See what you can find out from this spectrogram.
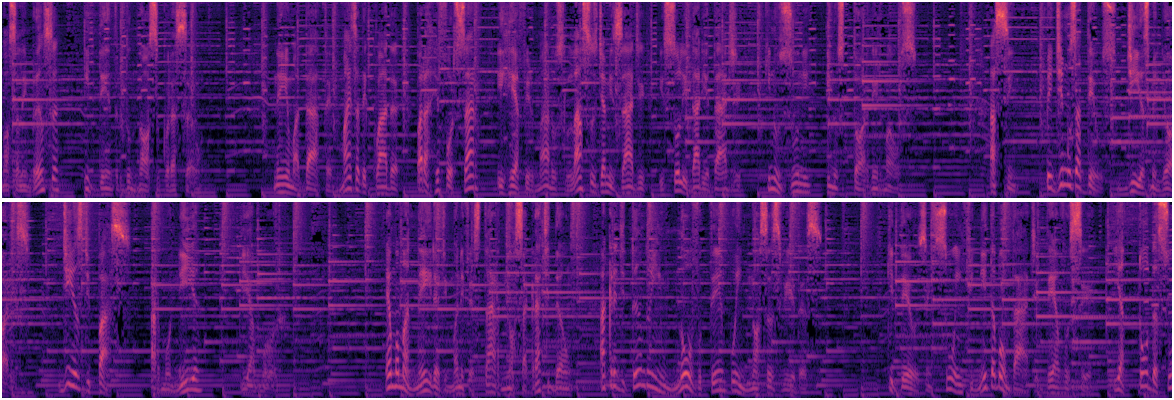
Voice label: Feliz Natal Cartao de Natal M

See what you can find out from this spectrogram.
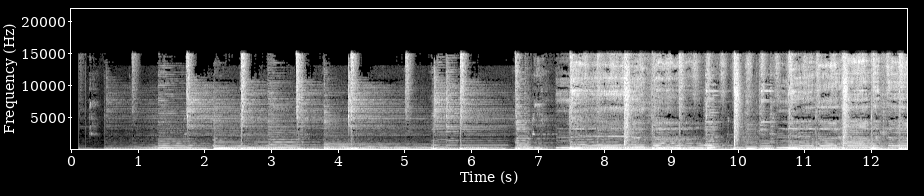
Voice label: Namorados Com Pedido de Namoro, F

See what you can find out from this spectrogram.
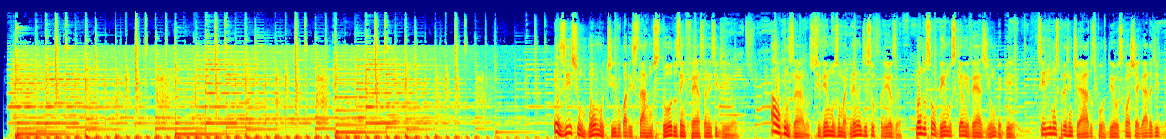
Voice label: Aniv. de Gêmeos M Pai

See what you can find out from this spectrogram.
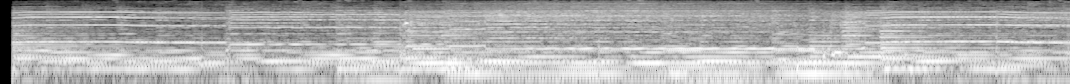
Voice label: Romântica Com Paquera, F Infantil

